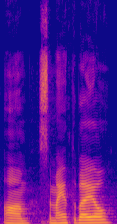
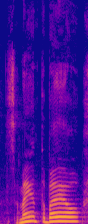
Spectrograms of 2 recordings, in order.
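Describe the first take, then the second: First: Said in the usual way. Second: Light Southern accent on "Samantha Bell", pitch higher. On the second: Shown as a demonstration. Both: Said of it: "I could say it all the time in a Southern accent".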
